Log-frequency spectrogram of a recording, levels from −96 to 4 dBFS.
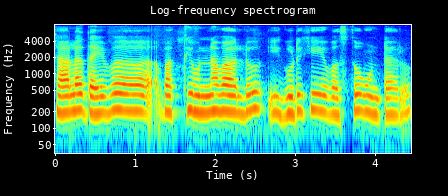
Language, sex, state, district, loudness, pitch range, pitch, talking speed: Telugu, female, Andhra Pradesh, Srikakulam, -18 LUFS, 190-210 Hz, 200 Hz, 110 wpm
